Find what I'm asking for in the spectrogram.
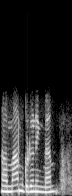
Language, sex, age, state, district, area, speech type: Tamil, female, 18-30, Tamil Nadu, Cuddalore, urban, conversation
